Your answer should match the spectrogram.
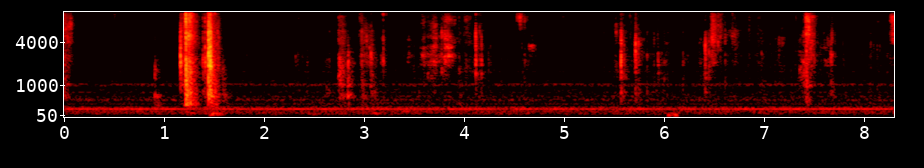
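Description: Clear plastic surgical tubing being uncoiled and handled with gloved hands: scattered light clicks and crackles, with two sharper ones about a second in. A faint steady hum runs underneath.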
